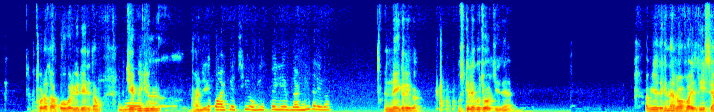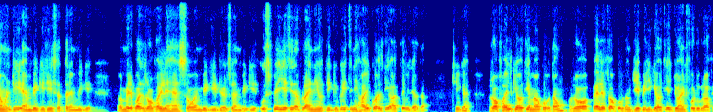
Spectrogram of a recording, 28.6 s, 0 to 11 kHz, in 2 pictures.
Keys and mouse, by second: 1.2 v, 2.8-5.9 drag.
